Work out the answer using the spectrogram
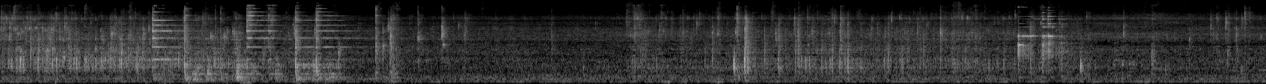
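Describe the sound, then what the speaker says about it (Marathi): Halved garlic cloves sizzle in hot oil for a tempering of a Konkan-style colocasia leaf dish, a close, crackling fry with intermittent stirring clinks and spoon scrapes, without any talk. "पहिल्या लसणीच्या बिया घालूया आधी तेलात."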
